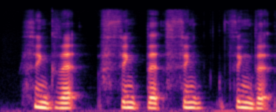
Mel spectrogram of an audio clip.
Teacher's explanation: the n in the word think is actually the NG consonant which is written in the International Phonetic Alphabet with this symbol · I'm just really not hearing much of a k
